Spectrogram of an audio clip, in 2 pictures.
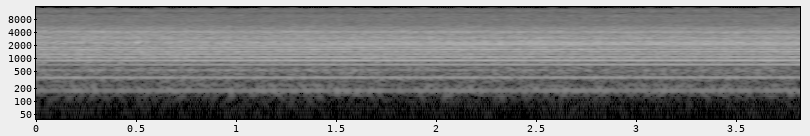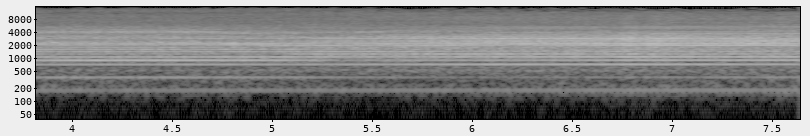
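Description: Brushless spindle motor from a Lite-On DVD writer spinning a dual-layer DVD at about 12,000 RPM under a sensorless controller: a steady whine of several tones, getting slightly louder in the last couple of seconds.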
